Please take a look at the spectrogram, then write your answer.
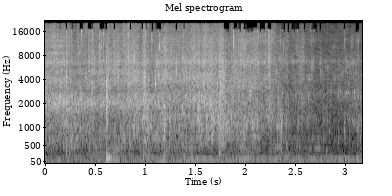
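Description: Dried fish is rinsed by hand in water, giving continuous close splashing and sloshing with small trickles and one sharper splash.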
